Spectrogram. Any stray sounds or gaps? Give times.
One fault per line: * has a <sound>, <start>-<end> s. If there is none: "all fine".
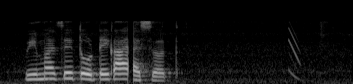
* has a dropout, 1.3-1.3 s
* has a chirp, 2.9-3.0 s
